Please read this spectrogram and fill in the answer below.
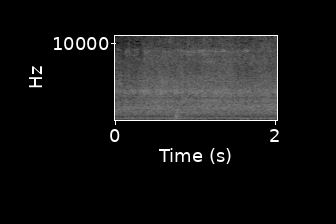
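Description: A school bus engine running as the bus drives up the road toward the listener, a steady low hum with road noise that grows gradually louder.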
